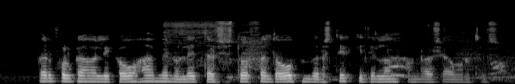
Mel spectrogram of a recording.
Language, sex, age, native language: Icelandic, male, 40-49, Icelandic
